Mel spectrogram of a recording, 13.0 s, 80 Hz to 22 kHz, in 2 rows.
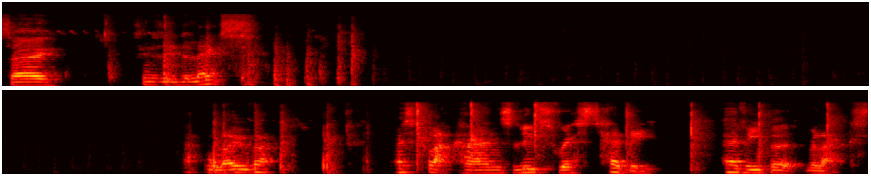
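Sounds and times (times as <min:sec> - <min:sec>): hands slapping legs through trousers: 0:04.4 - 0:13.0.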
